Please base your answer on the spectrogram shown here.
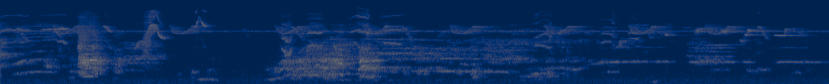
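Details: Wild and caged sooty-headed bulbuls in a singing duel: loud harsh chattering bursts mixed with clear whistled notes, pausing between phrases.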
